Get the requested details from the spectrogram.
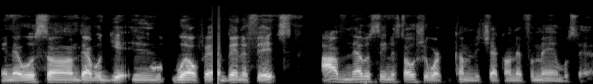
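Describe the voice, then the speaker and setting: With an American accent, a man with a fairly low voice talks at a fairly quick pace in a monotone, flat delivery, his loudness swinging widely in a dry, close recording with no echo. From US Midwest, Chicago. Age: 70s. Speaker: livestream guest. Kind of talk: live debate discussion.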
